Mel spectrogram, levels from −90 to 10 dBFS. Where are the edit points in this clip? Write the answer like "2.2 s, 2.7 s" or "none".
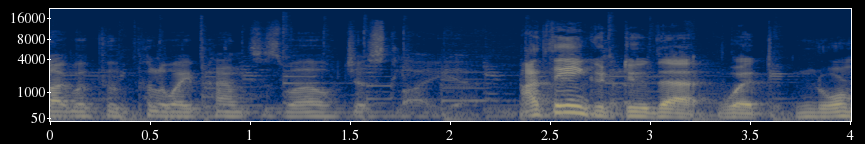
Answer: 2.3 s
